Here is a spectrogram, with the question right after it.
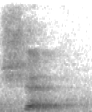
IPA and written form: ʃɪp (ship)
